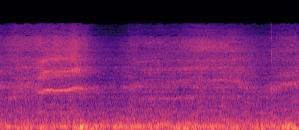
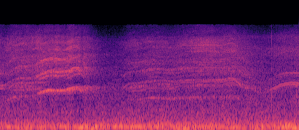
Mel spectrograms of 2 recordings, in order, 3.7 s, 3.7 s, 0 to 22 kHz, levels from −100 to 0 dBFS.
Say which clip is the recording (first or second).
second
